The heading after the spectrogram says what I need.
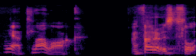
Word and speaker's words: Tlaloc: No, it's TLALOC. Yeah, Tlaloc. I thought it was. I probably pronounced that Tlaloc because it's an Aztec word.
